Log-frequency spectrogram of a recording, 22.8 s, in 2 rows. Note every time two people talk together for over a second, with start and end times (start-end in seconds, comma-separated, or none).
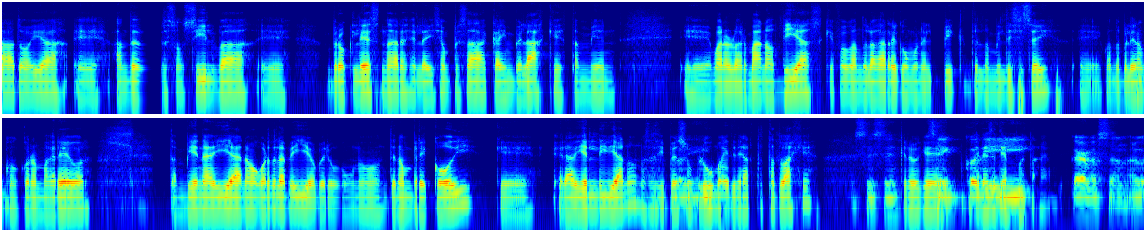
20.4-21.9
